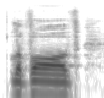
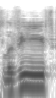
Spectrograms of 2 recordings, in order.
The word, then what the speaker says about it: Lviv: out of Lvov, and we will be calling the city that is Lvov Lvov because that's how it's pronounced in Russian. That indicates our perspective. The Russians get it from the Polish pronunciation, which, while it looks like it's spelt in English, Lwów, is actually in Polish pronounced Lvov. Uh, in Ukrainian, it's Lviv, and in German, it's Lemberg.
